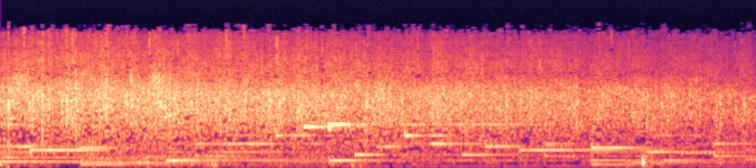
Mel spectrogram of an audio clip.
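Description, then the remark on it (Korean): A church audience applauds steadily to welcome a missionary coming up to preach, a dense, continuous wash of clapping that lasts the whole stretch, with sustained low keyboard chords playing underneath and no one speaking. “선교사님 나오실 때 우리 축복의 박수로 귀한 말씀 청해 듣도록 하겠습니다.”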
